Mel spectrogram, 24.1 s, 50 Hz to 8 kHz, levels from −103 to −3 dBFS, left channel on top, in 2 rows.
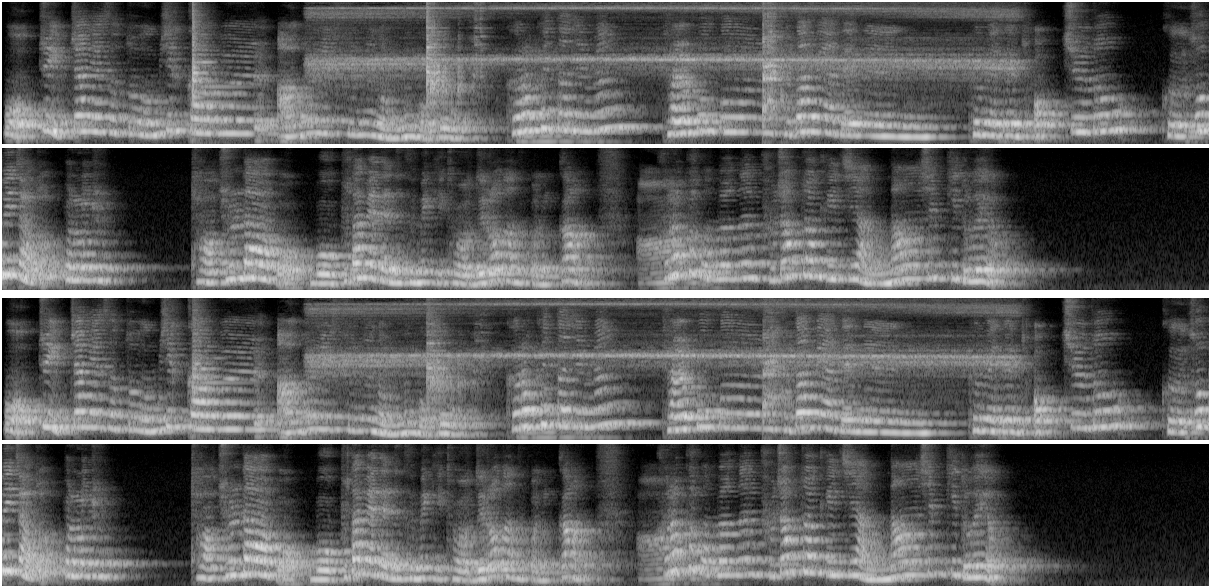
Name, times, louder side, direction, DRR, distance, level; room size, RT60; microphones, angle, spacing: voice 1, 0.0-4.6 5.0-6.3 6.6-9.3 9.7-11.2 11.6-13.1 14.0-18.2 18.7-22.0, equal, 45° right, -6 dB, 1.3 m, -27 dB
sound 1, 1.9-2.5 4.2-4.9 7.6-8.1, left 5 dB, 50° left, 0.6 m, -35 dB
sound 2, 3.0-10.2, equal, ahead, 1.2 m, -40 dB
voice 2, 5.1-5.9 18.4-19.1, left 2 dB, 85° left, 3 dB, 0.9 m, -43 dB
5.4 x 4.3 x 4.6 m, 0.90 s
head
